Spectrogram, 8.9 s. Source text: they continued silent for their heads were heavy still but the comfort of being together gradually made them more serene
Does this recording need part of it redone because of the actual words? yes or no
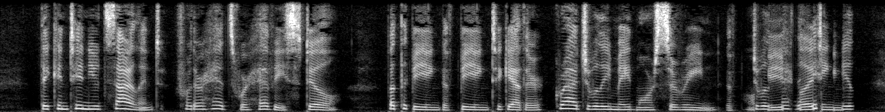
yes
